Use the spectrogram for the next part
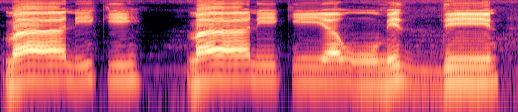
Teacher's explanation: Jadi kemudian kasrahnya juga disempurnakan. Jangan sampai dibaca dengan e tapi dia i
